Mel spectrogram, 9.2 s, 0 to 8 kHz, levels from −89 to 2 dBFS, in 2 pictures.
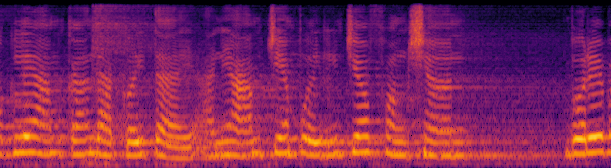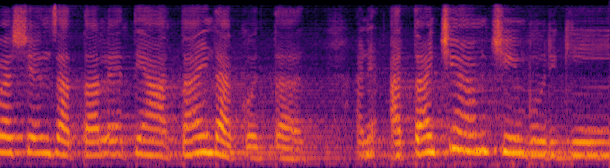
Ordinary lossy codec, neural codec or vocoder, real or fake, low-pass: none; vocoder, 24 kHz, 100 mel bands, Vocos; fake; 7.2 kHz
